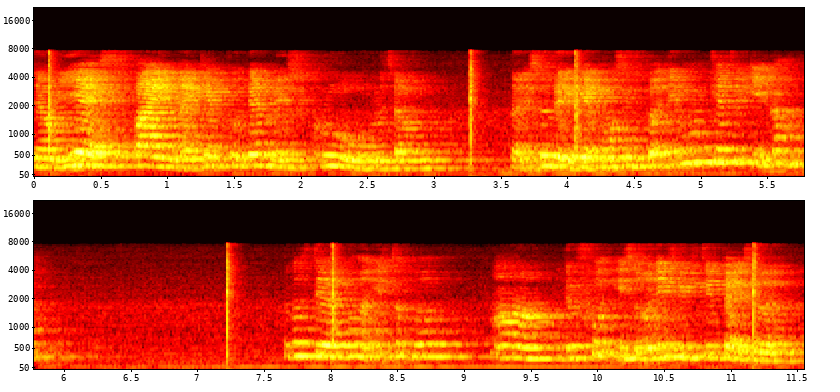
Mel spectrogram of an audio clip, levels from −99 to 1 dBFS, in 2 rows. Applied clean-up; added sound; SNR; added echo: none; Clapping; 15 dB; reverberation time 1.1 s.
